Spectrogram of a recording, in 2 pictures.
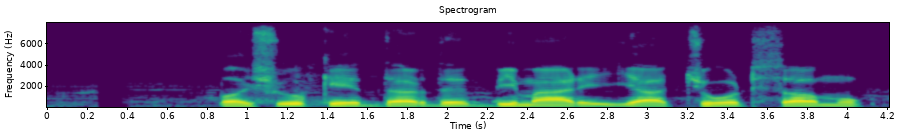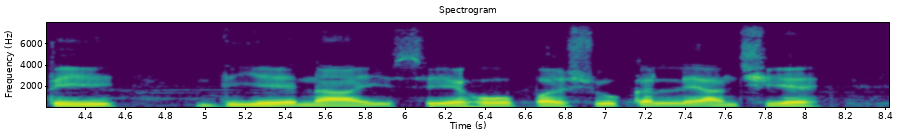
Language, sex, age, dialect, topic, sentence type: Maithili, male, 18-24, Eastern / Thethi, agriculture, statement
